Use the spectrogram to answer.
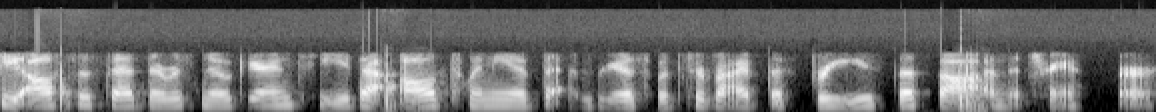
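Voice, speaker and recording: A woman's unremarkable speaking voice at medium pitch and a fairly quick pace. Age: 20s. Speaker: embryo adoptee and co-author. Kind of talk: reading aloud. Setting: phone call.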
